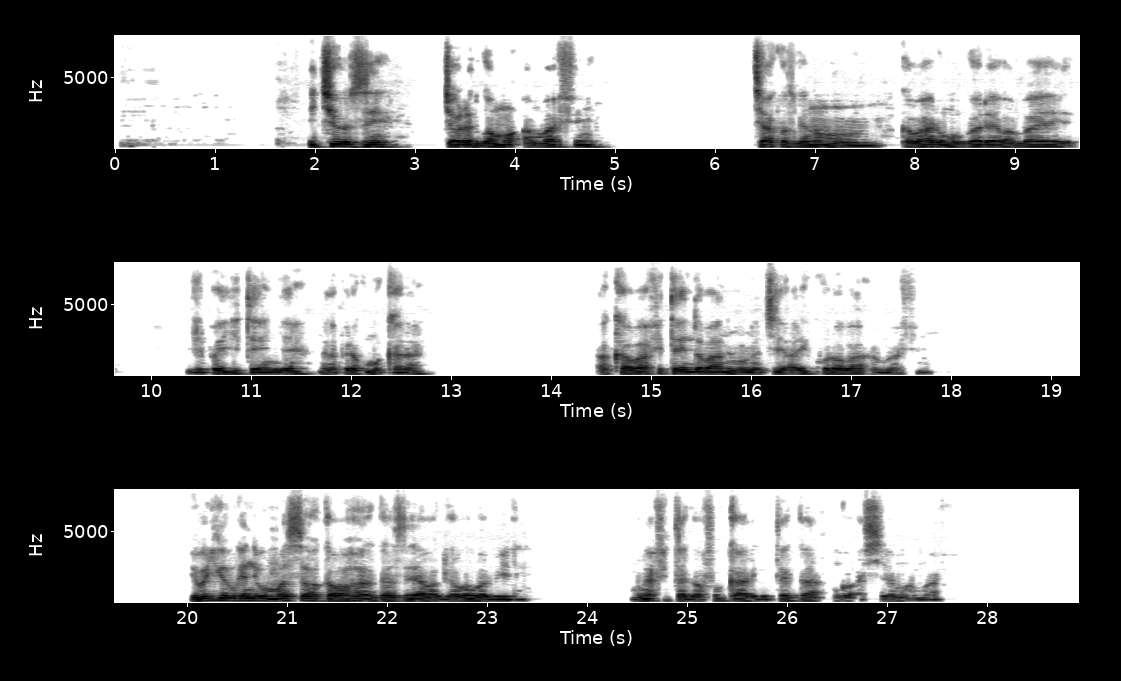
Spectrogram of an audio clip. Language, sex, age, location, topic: Kinyarwanda, female, 18-24, Nyagatare, agriculture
